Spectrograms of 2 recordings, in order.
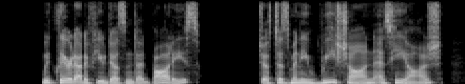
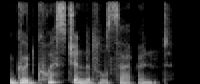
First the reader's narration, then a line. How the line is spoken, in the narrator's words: Vincent whispered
